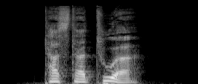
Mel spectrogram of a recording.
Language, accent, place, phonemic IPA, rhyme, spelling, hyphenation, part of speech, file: German, Germany, Berlin, /tas.taˈtuːɐ̯/, -uːɐ̯, Tastatur, Tas‧ta‧tur, noun, De-Tastatur.ogg
- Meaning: keyboard (on a computer, typewriter, etc.)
